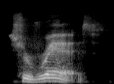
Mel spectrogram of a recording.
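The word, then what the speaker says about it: Sherrez: it's it's r e z s-h-e-r-r-e-z is sherez exactly so i was mispronouncing it so it was filed correctly um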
